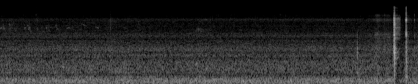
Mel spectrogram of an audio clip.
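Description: Steady low rumble of outdoor background noise, with a few sharp clicks near the end.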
